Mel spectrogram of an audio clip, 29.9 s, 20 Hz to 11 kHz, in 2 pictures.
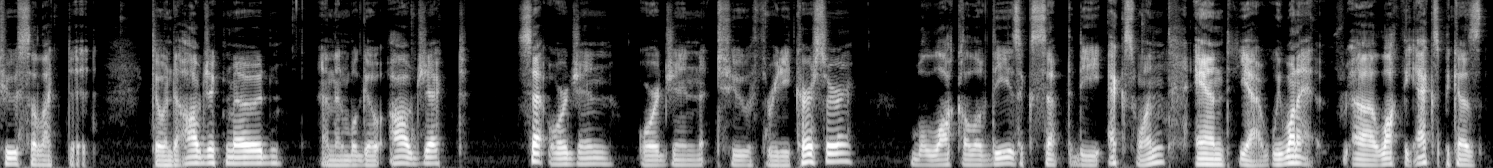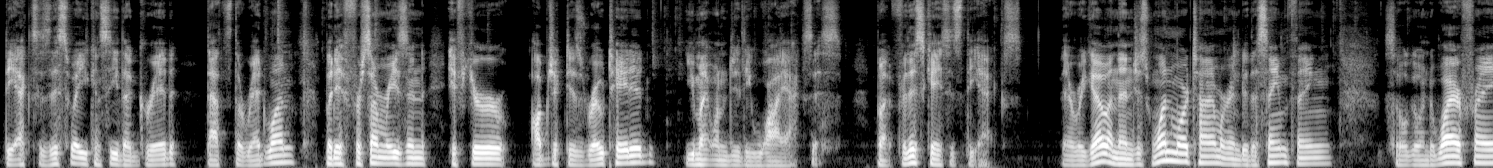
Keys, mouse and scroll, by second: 0.0 shift+s, 0.3 middle click, 1.2 Tab, 1.5-7.5 middle drag, 9.0-11.2 drag, 11.2 z, 11.3 scroll down 2, 11.5 middle click, 12.0 r, 12.7 scroll down 1, 12.7 middle click, 12.9 r, 13.7 middle click, 14.1 scroll down 2, 14.2 middle click, 15.2-15.6 scroll down 6, 15.6-17.5 shift+middle drag, 17.5 scroll up 2, 17.7-19.0 middle drag, 19.0-20.8 right drag, 20.8 middle click, 21.0 scroll up 2, 21.3-22.4 shift+middle drag, 22.4 scroll up 2, 22.6 right click, 22.8 middle click, 23.1 r, 24.5 shift+middle click, 24.8 right click, 26.0 right click, 26.2 shift+middle click, 26.9 scroll up 2, 27.0 Tab, 27.2-28.4 middle drag, 28.4 z, 28.5 middle click, 28.7 scroll up 1, 28.9 a.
